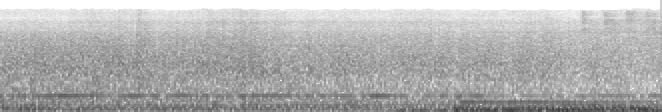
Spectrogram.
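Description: Ocean surf washing under a soundtrack of held music chords. A new low note comes in near the end.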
